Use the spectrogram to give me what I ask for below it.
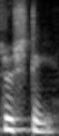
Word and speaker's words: Shrusti: We have heard of Shristi, but this is a very unique name, Shrusti. So in Marathi, the word Ri is pronounced as Ru. So that is why the pronunciation goes Shrusti.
